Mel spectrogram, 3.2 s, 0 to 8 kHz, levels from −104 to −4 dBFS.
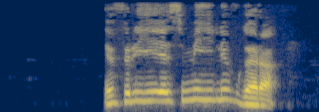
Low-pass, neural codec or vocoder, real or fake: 7.2 kHz; vocoder, 24 kHz, 100 mel bands, Vocos; fake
